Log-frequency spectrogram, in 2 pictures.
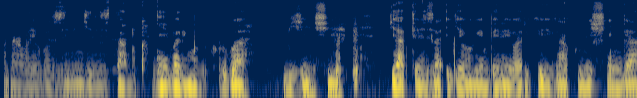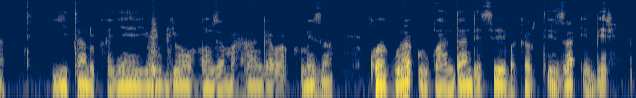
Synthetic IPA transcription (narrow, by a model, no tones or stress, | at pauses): naβajo̞βo̞ziβiːɲɟeɾezitaːndukʰḁɲe̞βaɾimuβikʰo̞ɾɡwa | βjiːnʃi | jaːte̞ːzaʔiɟihoɡembe̞ɾe̞βaɾikuiɡakumiʃiːŋɡa | jitaːndukʰaɲe̞joβuɾjo̞m̥uːzamaɦaːŋɡaβa̰kʰo̞me̞za | kwaːɡuɾaʔuɾɡwaːndande̞t͡se̞βa̰kʰaɾutʰe̞̰ːzaimbe̞ɾe̞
